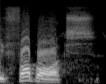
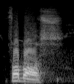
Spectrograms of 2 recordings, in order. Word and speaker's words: Farborgs: Well, in Danish, it would be Farborgs. Farborgs. Without actually pronouncing the G, it's Farborgs. The G is kind of soft and silent, but just go with Faborgs.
